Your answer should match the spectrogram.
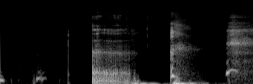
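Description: Burping from a playful female duo: three loud, throaty burps in quick succession, each drawn out and rough, preceded by a few small soft mouth noises.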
